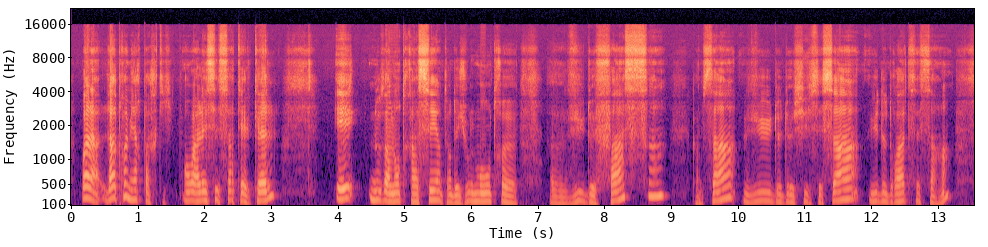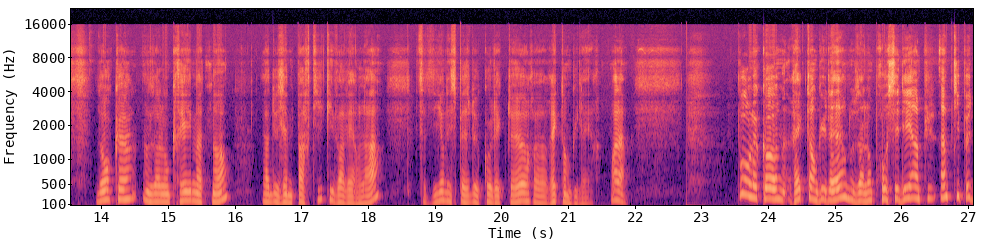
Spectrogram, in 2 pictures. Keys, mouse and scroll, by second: 0.7 scroll down 2, 1.3-3.9 drag, 8.5 KP_1, 10.6 KP_2, 12.5 KP_1.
